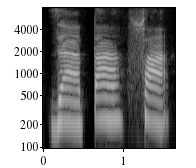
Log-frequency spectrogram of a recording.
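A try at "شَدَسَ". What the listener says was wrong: Syadasa, ini cedal. Sya, za, sa. Ndaknya za. Syadza kan ada titiknya. Syadasa.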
